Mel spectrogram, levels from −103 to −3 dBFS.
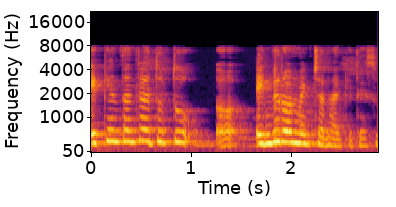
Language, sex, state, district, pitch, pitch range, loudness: Kannada, female, Karnataka, Chamarajanagar, 270 Hz, 205-310 Hz, -15 LUFS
